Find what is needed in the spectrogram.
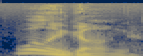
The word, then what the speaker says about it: Wollongong: You left from a place called Wollongong. – not bad. Yeah, Wollongong. Yeah, Wollongong. – Wollongong. – Wollongong. – Wollongong. Of course. – Yeah, you got it.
